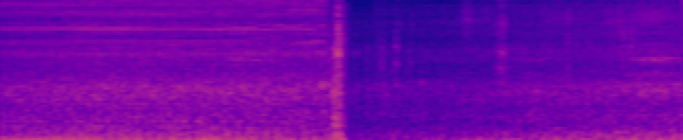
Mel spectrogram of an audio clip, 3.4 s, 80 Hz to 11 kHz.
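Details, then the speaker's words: Jeep Cherokee XJ 4.0 after throttle body adjustment fix for high, erratic idle: low, steady, even idle with no misses or hunting, settled speed; also stable when put in gear. "nice and civilized hidden Idol was shaken up nice and stabilized just by adjusting myths I'll show you something when I get inside okay so you see where we're idling now"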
